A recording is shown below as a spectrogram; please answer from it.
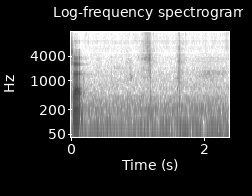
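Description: Baseball cards being flipped through by hand: faint sliding of card stock with a couple of light snaps about a second and a half in.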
